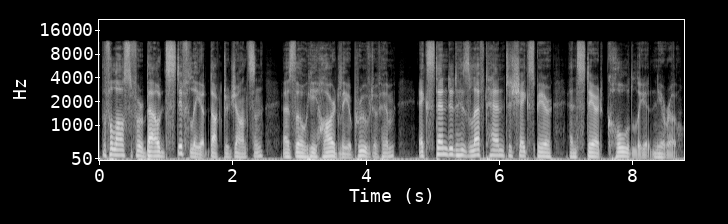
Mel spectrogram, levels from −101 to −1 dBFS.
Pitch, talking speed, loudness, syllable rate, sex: 115 Hz, 170 wpm, -21 LUFS, 5.5 syllables/s, male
